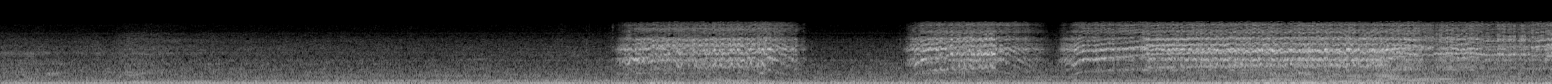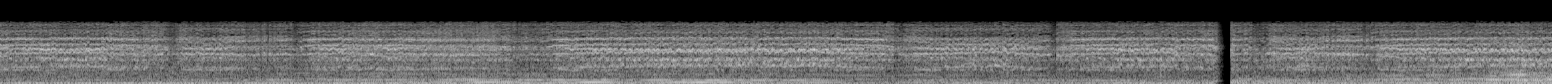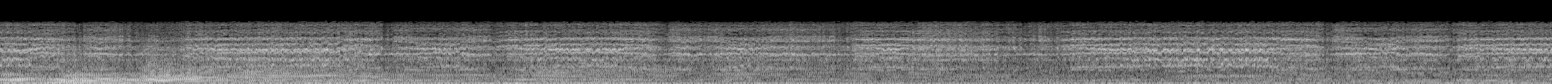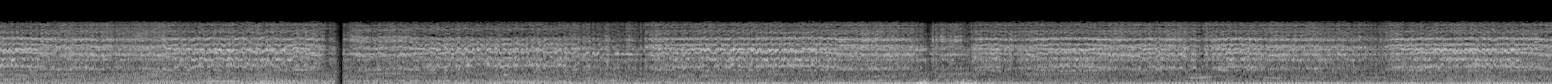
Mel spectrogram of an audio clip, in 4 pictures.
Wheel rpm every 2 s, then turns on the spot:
0, 0, 0, 100, 60, 100, 190, 190, 200, 200, 200, 200, 200, 190, 200, 190, 200, 200, 200, 200, 190, 200, 200, 200, 200, 190, 190, 200, 200, 200, 190.
none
